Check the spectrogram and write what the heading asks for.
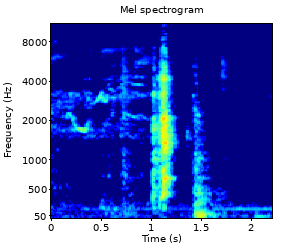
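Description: Soft breathy sounds, then one short, sharp vocal catch a little past the middle, like a hiccup or a sudden gasp, followed by a dull low thump.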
